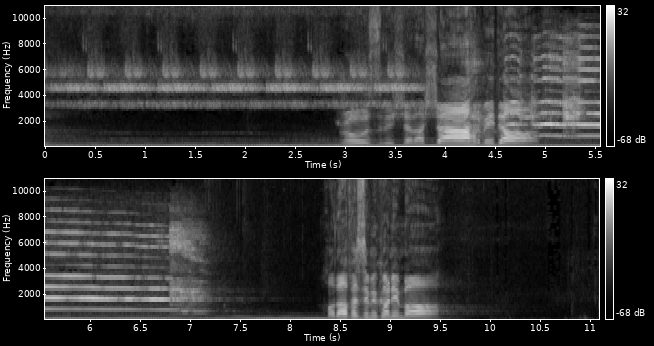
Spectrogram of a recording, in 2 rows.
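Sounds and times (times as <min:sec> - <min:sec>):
low background drone: 0:00.0 - 0:09.8
rooster crowing: 0:04.7 - 0:07.4.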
